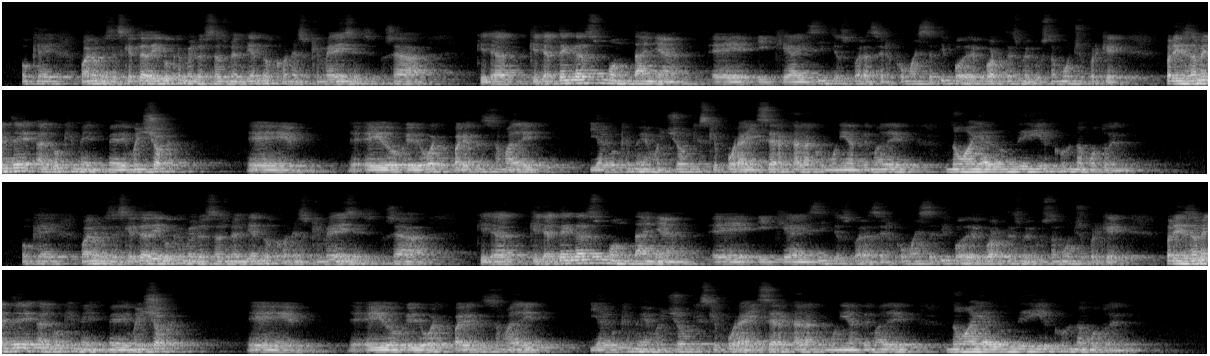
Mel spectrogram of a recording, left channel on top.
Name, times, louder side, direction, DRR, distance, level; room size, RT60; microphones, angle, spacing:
voice 1, 0.2-4.3 4.8-13.8 14.5-15.2 15.5-17.4 17.9-21.2 21.5-23.3, equal, 25° left, 1 dB, 0.6 m, -19 dB
5.3 x 4.4 x 4.2 m, 0.94 s
head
